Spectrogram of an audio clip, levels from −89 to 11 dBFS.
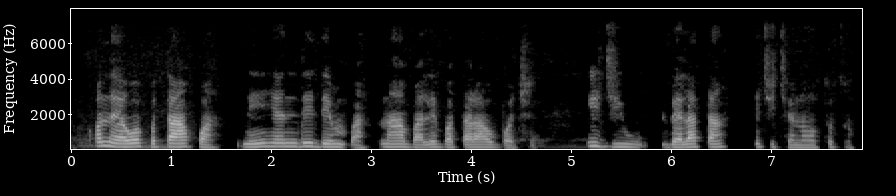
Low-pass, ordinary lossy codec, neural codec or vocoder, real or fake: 7.2 kHz; none; none; real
